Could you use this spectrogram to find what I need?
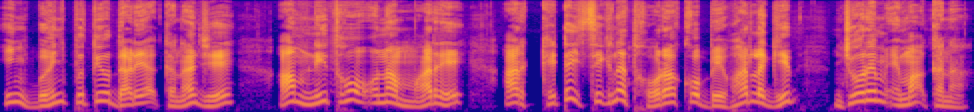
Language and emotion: Santali, disgusted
